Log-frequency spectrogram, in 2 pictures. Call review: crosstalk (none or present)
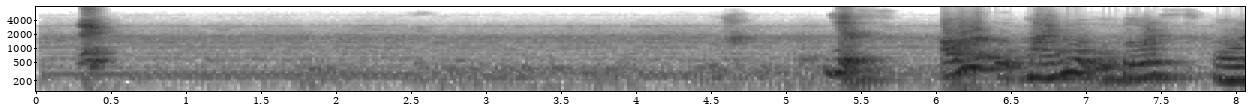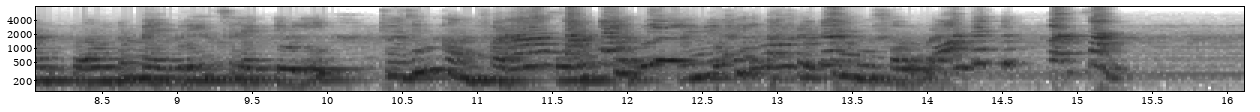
present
